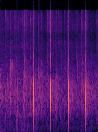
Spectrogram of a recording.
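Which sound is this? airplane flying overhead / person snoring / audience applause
audience applause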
